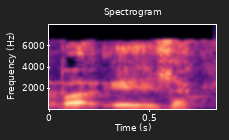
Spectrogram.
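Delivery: normal talking voice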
